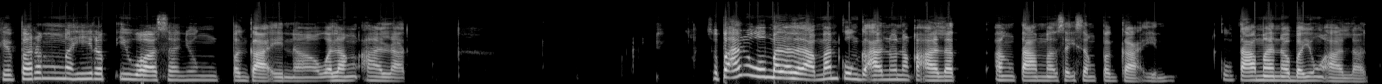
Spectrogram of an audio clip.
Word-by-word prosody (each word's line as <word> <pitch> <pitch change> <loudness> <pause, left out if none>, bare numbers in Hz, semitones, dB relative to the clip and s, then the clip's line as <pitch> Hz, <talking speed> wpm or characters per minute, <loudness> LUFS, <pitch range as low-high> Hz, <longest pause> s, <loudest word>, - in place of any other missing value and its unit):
Kaya 225 -1 -4
parang 260 +3 +1 0.2
mahirap 255 -1 0
iwasan 205 -4 0
yung 200 - -13 0.3
pagkain 170 -2 0
na 160 0 -5
walang 180 +1 0
alat. 170 -4 -4 3.0
So, - - -5
paano 350 +6 +4
mo - - +6
malalaman 270 -4 +4
kung 265 -2 -1
gaano 220 0 +2
na 215 -2 -4
kaalat 185 -1 +1 0.3
ang 195 -2 -3
tama 180 -1 +1
sa 185 +1 -3
isang 185 -1 -5
pagkain? 165 -1 -5 0.4
Kung 215 -2 -15
tama 195 -1 +3
na 185 -1 0
ba 175 -1 +1
yung 180 +1 -5
alat? 145 -3 -5
190 Hz, 120 wpm, -18 LUFS, 175-225 Hz, 3.0 s, mo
